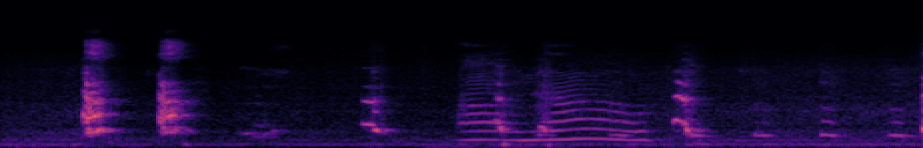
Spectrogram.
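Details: Fenway, a rescued pit bull mix, voices upset while his dad makes play time bombs: two short sharp yips, then a drawn-out rising and falling whine with a few more short barks, faint music beneath.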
